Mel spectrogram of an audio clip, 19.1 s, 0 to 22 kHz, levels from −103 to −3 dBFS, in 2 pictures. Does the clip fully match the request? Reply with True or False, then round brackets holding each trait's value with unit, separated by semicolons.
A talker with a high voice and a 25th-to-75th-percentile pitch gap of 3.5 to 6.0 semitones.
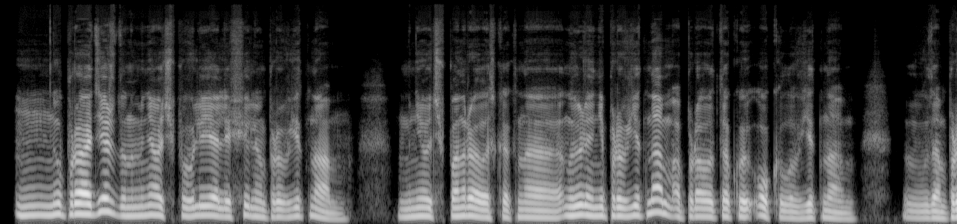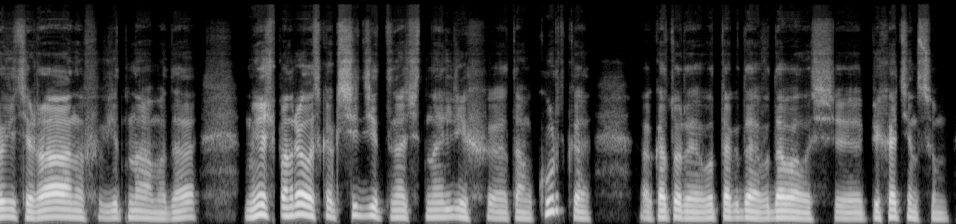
False (130 Hz; 4.7 semitones)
